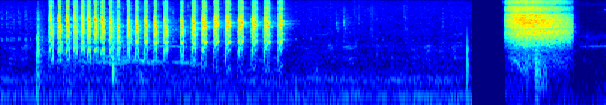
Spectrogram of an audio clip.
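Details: Green leafbird delivering rough cucak jenggot (grey-cheeked bulbul) style bursts: a long, rapid series of harsh chattering notes for about three seconds, then quiet, a click and a loud noisy rush.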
